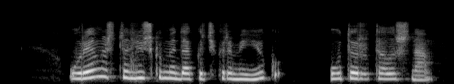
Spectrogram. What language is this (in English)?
Mari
